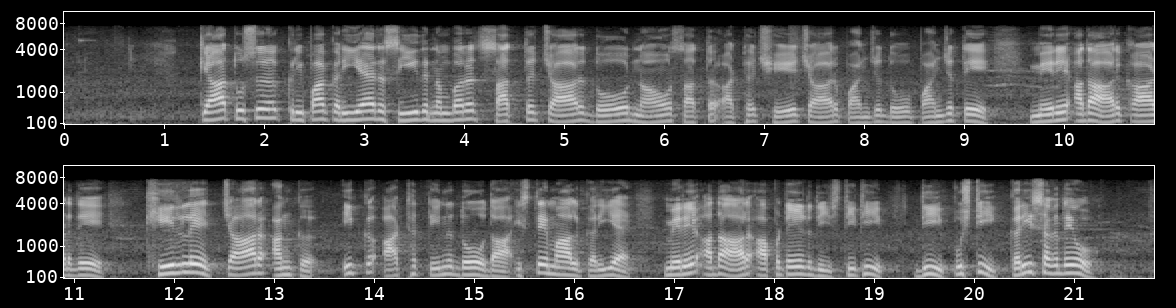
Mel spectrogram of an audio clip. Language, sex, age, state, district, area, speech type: Dogri, male, 45-60, Jammu and Kashmir, Kathua, urban, read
